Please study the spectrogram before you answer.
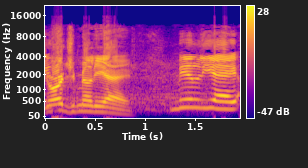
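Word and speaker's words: Georges Méliès: Trumbull you are recipient of the could you pronounce it for me please Georgia milli a milli a award this evening yeah I had a silly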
